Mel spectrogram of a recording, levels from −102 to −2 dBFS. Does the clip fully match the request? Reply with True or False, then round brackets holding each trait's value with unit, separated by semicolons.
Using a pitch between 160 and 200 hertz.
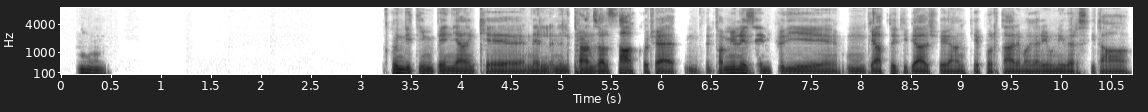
False (75 Hz)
